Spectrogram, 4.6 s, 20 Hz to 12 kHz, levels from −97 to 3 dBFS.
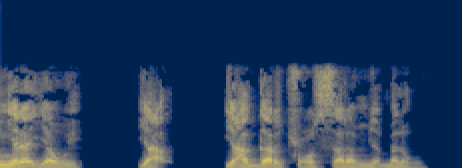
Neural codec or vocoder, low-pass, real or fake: none; 7.2 kHz; real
